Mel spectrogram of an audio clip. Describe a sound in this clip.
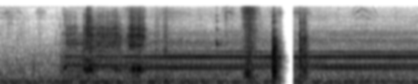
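An electric coffee grinder whirs steadily.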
